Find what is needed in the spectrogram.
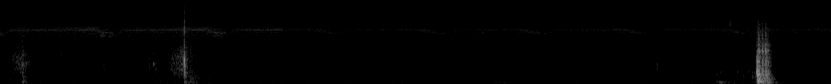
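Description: Quiet handling of a cardboard knife box: a small tap about two seconds in, then a single sharp knock near the end as the box is set down on a work mat, over a faint steady high hiss.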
